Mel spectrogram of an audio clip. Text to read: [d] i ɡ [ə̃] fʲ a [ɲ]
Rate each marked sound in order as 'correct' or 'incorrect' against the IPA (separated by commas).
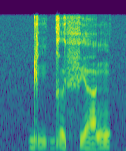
incorrect, incorrect, incorrect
